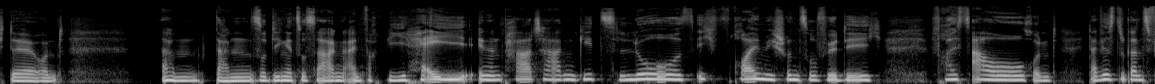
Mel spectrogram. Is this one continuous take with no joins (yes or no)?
no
